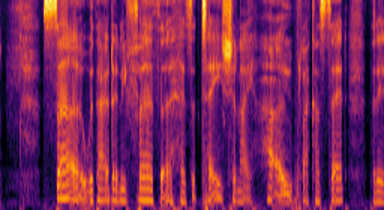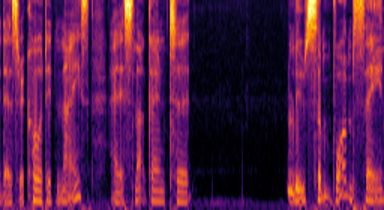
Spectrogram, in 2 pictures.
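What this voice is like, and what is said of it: Strained, not fully recovered voice. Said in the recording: “my voice hasn't really recovered from last week”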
